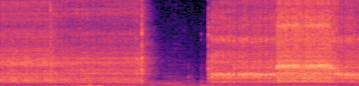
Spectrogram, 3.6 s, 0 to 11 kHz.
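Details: Eumig 128 XL cine camera after maintenance, lens fungus removed and focus lubricated: light even motor whirring, stopping and restarting at a different frame rate (9, 18, 36 fps); runs smoothly and sounds healthy.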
